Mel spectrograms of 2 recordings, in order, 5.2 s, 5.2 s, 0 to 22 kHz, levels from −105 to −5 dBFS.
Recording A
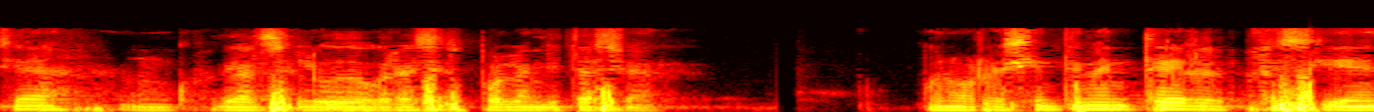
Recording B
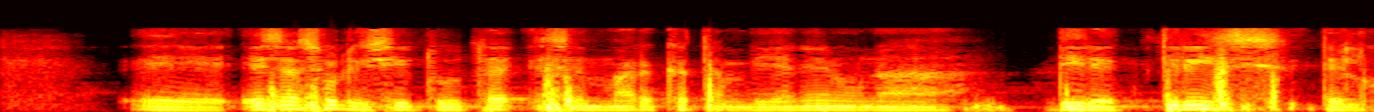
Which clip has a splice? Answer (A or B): B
